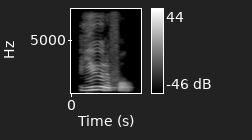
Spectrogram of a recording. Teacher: مثلا beautiful أول مقطع صوتي رح ناخد وقت أكتر من المقاطع الصوتية الأخرى لنلفظه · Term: ستريس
